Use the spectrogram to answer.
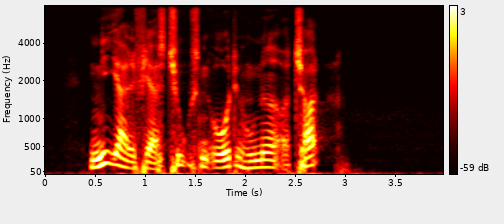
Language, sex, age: Danish, male, 27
